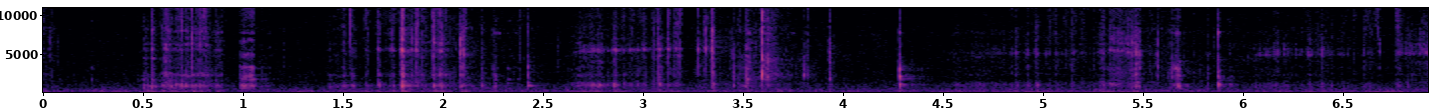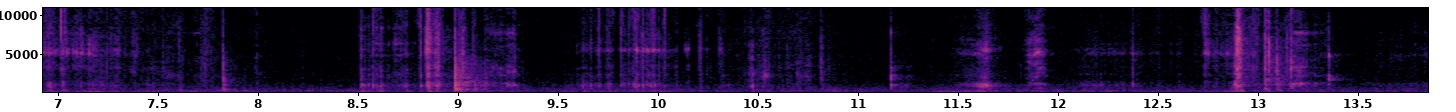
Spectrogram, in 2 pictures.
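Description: A rectangular solid yellow soap bar with dark specks, held in the hand, is shaved with a utility knife blade, scraping and carving. Quiet bursts of crisp, bright, dry scraping strokes come in short clusters with brief pauses, each shaving sound cutting off with almost no ring.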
